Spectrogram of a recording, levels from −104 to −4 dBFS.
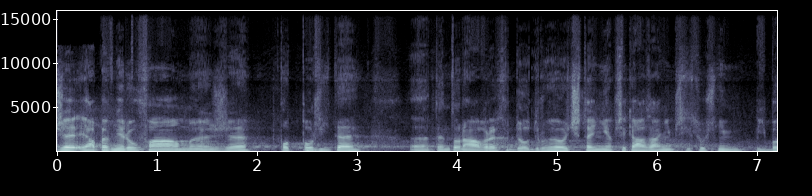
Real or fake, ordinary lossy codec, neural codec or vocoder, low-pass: real; Opus, 24 kbps; none; 14.4 kHz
